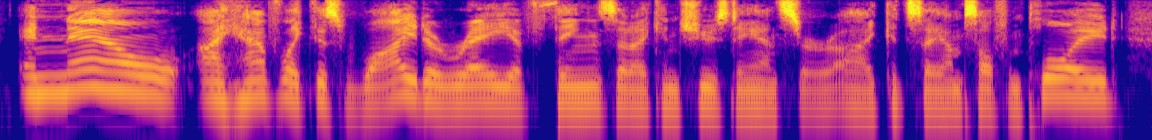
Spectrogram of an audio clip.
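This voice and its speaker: A man with an American accent and a fairly high, dark, mellow voice speaks at a moderate pace with lively intonation, very even loudness and hardly any pauses, in a very clean recording with a silent background. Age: 30s. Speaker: podcaster and developer. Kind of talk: casual chat.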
